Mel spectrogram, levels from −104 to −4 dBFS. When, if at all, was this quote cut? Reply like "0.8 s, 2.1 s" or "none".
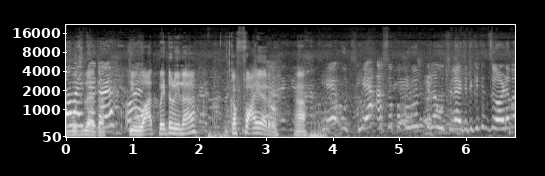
none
